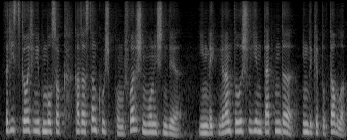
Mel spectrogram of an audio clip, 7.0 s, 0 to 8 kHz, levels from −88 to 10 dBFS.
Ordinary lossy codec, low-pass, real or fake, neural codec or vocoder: none; none; fake; codec, 16 kHz, 0.2 kbps, FocalCodec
